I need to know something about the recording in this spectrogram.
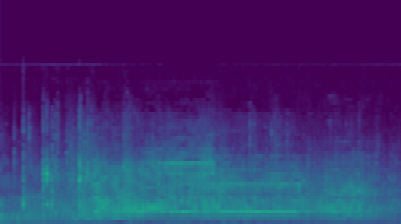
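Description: Noise from a crowd, then a single steady horn note, rich in overtones, held for about two and a half seconds from about a second in.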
